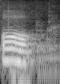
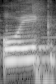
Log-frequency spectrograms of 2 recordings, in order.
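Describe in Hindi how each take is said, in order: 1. एक लंबा ओ स्वर है, इसलिए एक अक्षर बनता है। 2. दोनों स्वर बोले जाते हैं, इसलिए दो अक्षर बनते हैं। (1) "फर्स्ट वोल की लॉन्ग साउंड आएगी और दूसरा साइलेंट रहेगा" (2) "इसे ओ एक नहीं बोलेंगे"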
